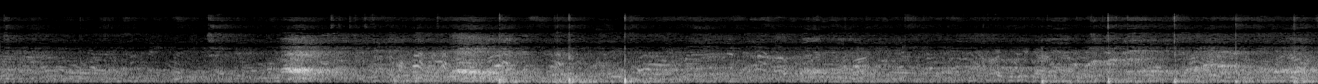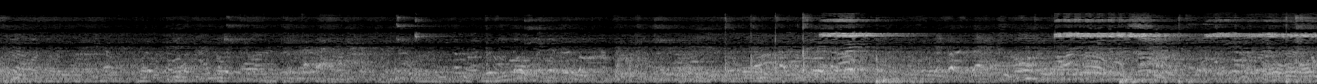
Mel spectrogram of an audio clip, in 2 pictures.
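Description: A crowd of spectators chatters throughout a large echoing gym.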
